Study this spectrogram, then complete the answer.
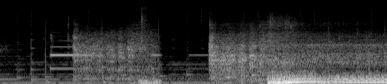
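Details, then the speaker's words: Ford Expedition after welding up an exhaust leak where the muffler had been cut off and a glass pack fitted: cranks, fires and revs to a deep, smooth steady note with no ticking or puffing; exhaust now sealed and sounds much better. "all right guys so as you can tell in here the exhaust sounds so much better"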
